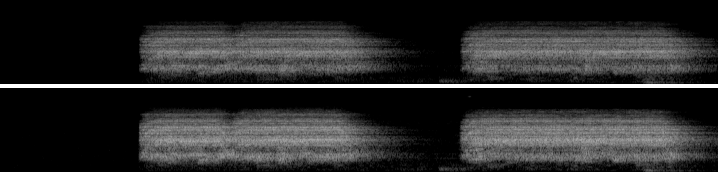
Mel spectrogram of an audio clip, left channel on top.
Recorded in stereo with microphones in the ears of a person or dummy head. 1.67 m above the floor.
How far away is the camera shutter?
About 0.7 m.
